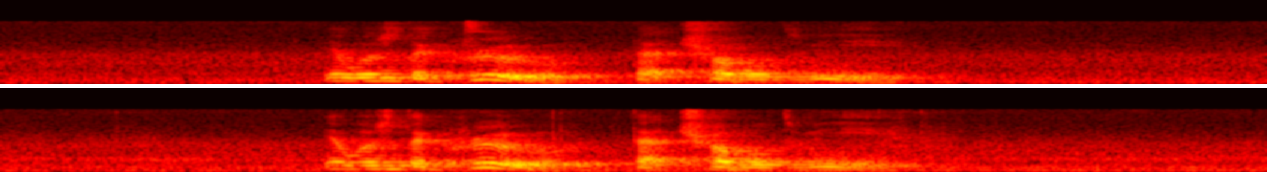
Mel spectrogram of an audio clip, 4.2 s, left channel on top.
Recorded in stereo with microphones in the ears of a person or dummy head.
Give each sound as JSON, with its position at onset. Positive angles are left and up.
{"t": 1.1, "sound": "a man speaking", "side_deg": -65, "distance_m": 1.8}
